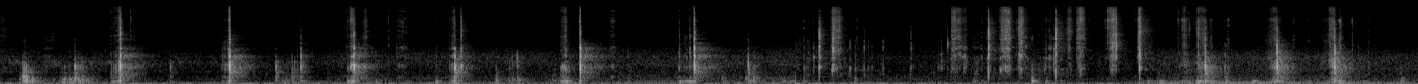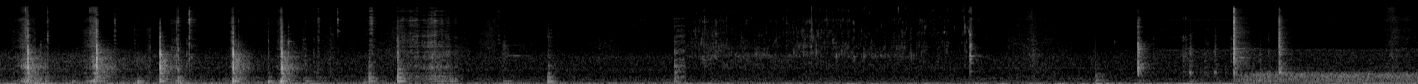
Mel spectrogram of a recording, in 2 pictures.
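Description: Kitchen knife chopping burdock root on a wooden cutting board: a run of sharp, irregular knocks, about one or two a second, that thins out in the last third.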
